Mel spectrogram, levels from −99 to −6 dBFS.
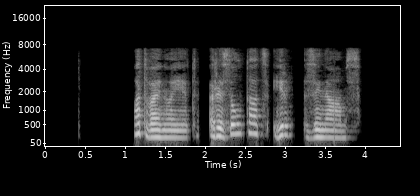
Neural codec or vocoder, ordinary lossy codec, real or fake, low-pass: none; MP3, 64 kbps; real; 7.2 kHz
